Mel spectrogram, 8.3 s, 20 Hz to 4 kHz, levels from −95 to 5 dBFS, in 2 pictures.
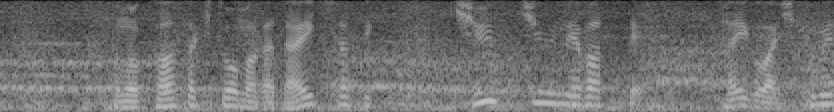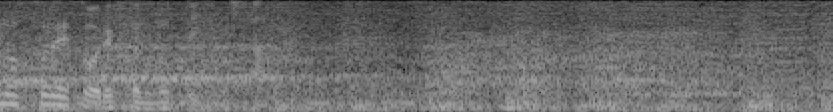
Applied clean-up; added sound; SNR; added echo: none; none; none; none.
